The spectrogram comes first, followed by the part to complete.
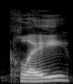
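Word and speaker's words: Klei: Published by I don't know how to pronounce it. Clay Publishing. K L EI. Uh I want to say Clay Publishing.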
